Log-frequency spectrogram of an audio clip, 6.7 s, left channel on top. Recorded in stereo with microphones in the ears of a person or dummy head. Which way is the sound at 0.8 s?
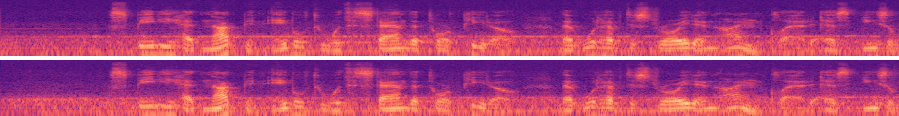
5° left (ahead or behind).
